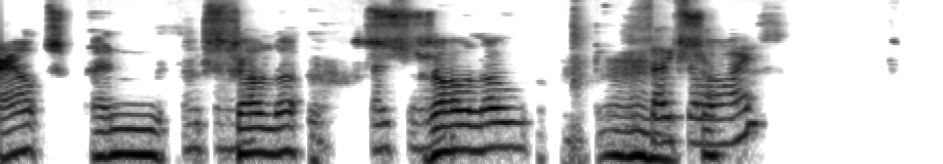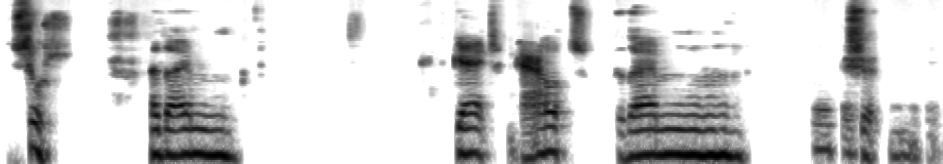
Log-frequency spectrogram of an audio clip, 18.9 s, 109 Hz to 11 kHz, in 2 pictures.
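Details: Non-fluent aphasia in a real 67-year-old man after two large strokes, 18.5 and 6 years earlier; he uses a communication board.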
